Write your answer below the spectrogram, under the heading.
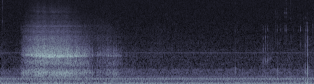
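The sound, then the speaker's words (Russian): A single slow breath during a guided breathing exercise: a soft, airy hiss that swells and fades over about two seconds. Quiet, steady background noise follows. “Вдох. И выдох.”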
